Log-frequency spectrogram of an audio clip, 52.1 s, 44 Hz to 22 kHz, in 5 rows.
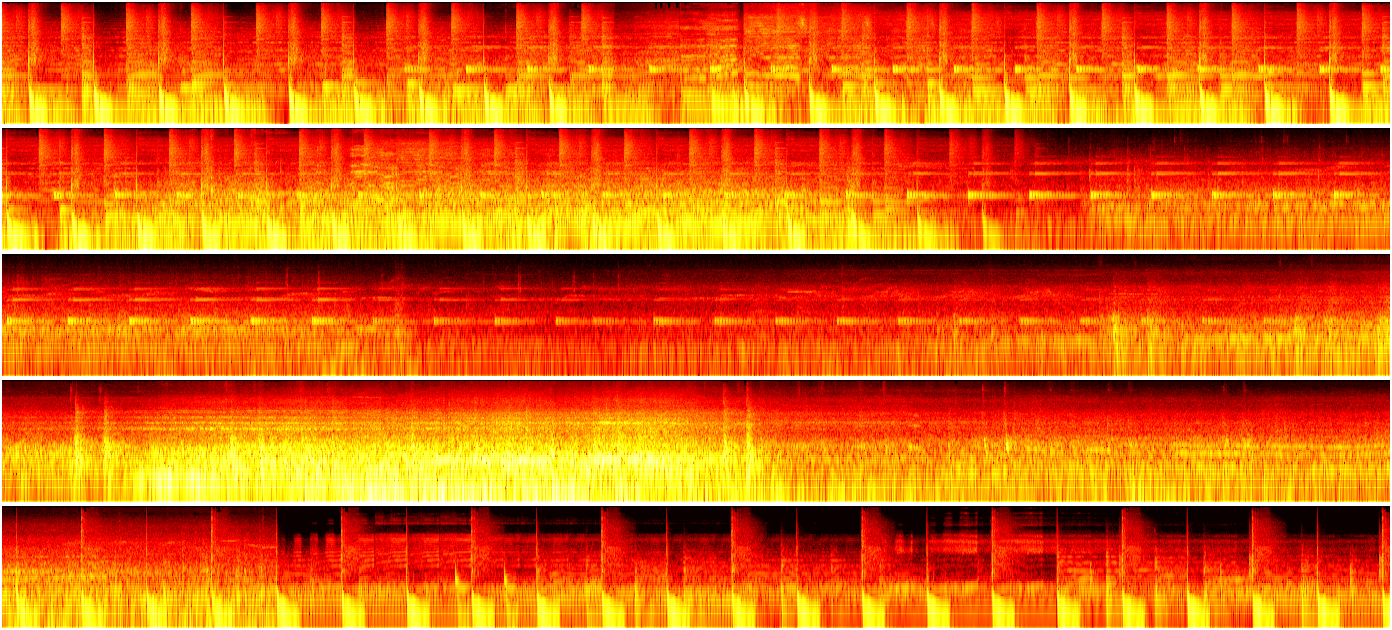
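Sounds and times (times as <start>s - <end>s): electric train passing: 0.0s - 43.7s
level crossing bell ringing: 3.4s - 30.9s
train wheels clickety-clack: 5.6s - 24.1s, 27.7s - 43.7s.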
